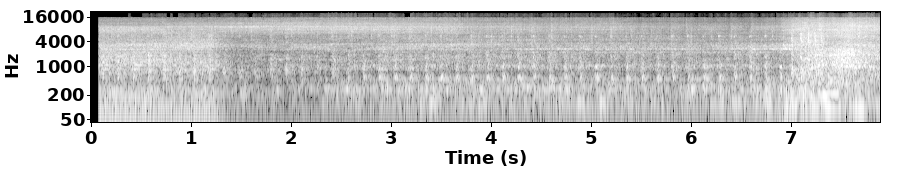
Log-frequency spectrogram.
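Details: Jeep Grand Cherokee WJ 4.0: quick, regular clacking from the engine bay after startup, about three per second over the idle and louder on a brief rev; mechanical clatter, cause unknown.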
